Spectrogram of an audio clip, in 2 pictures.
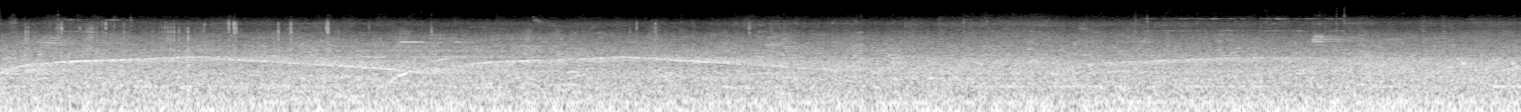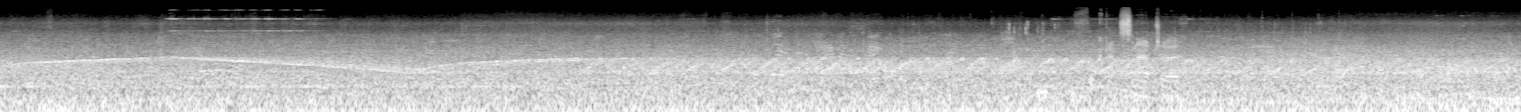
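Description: Emergency-vehicle siren in a slow wail, its pitch rising and falling about every four to five seconds. In the last third it levels off at a high pitch and fades. Heavy city traffic rumbles underneath.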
